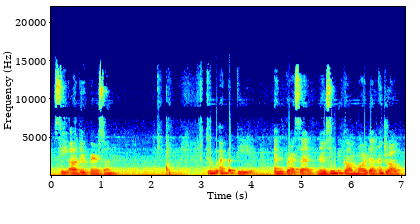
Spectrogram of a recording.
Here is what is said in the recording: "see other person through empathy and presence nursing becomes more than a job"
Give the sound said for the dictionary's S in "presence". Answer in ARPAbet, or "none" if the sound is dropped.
none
